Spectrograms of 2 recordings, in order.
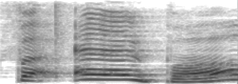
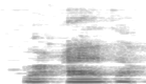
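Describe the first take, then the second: First: Forever called out loud and bright; loud finish. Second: Forever dropped to a soft, low hush; soft echo. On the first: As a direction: sing out the last word like a storybook ending. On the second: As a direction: let the word fade away like a whispered echo. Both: Acted. Child reads the book's ending.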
